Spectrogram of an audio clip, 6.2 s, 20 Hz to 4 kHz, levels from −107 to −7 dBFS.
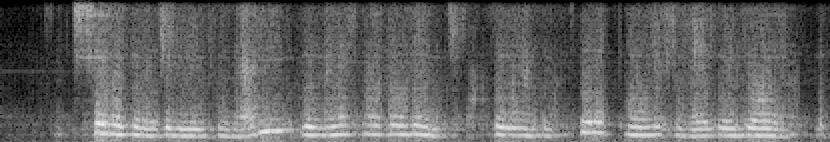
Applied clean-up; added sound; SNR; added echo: neural separator model SepFormer DNS4.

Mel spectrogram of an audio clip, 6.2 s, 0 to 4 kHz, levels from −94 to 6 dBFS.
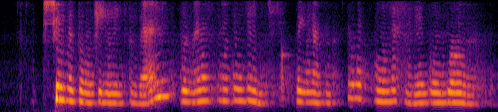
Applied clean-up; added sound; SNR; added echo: neural mask model DeepFilterNet 3.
